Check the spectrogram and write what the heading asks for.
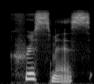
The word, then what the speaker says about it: Christmas: I decorate my Christmas tree. In the word Christmas, the T is silent.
